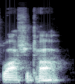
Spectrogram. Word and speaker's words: Ouachita: in the United States Washita yes that's how you spell it Washington I rest I'm sorry that's how you say it wash it off it's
